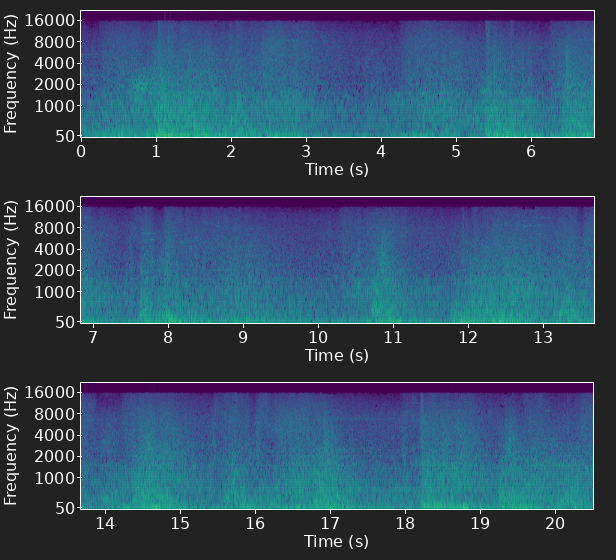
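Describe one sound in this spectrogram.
Magic spells whoosh and crackle in repeated bursts.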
